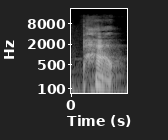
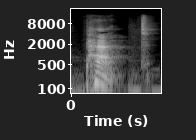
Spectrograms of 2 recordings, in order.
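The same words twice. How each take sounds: First: The final T is held without releasing air. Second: The final T is clearly released with air. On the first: "a forma mais comum do dia a dia" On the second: "T pronunciado da maneira mais exagerada"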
